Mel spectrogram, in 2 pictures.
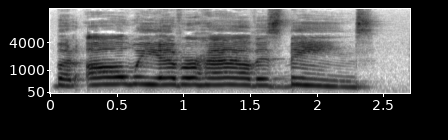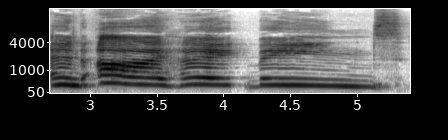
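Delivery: loud, slow booming chant; big giant stomping in for lunch. Acted. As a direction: boom each syllable like a giant. Giant complains.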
